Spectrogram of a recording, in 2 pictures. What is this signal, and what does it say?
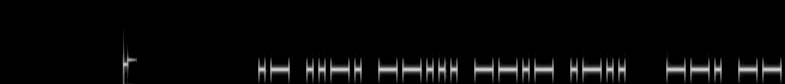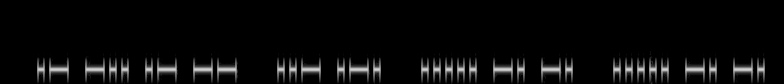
Morse code, heard as a keyed tone, about 21 wpm, 700 Hz. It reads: AF7QL GM ADAM UR 5NN 5NN
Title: SOTA QSO Practice 20wpm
